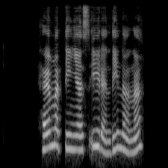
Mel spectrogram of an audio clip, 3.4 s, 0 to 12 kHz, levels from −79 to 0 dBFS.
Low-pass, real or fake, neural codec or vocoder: 10.8 kHz; fake; codec, 44.1 kHz, 7.8 kbps, DAC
